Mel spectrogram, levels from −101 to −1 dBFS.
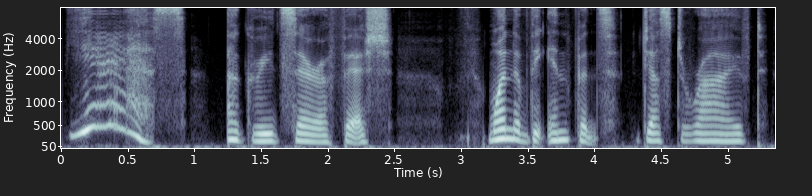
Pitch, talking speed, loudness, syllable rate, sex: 185 Hz, 110 wpm, -23 LUFS, 3.9 syllables/s, female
